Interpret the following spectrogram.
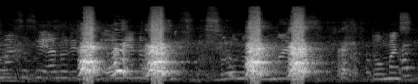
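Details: Labrador Retriever dog giving four loud, harsh barks within about two seconds, the last two close together, while a person talks softly in the background.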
